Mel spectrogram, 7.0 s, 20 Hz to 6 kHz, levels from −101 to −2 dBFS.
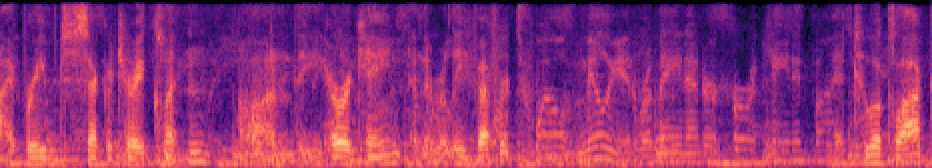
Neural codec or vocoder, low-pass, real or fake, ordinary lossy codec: vocoder, 44.1 kHz, 128 mel bands, Pupu-Vocoder; 5.4 kHz; fake; MP3, 48 kbps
